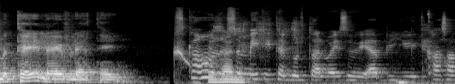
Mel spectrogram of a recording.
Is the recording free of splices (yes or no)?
no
